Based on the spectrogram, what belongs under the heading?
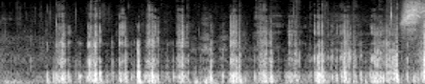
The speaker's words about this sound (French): Eh bien non, c'est une chenille qui grignote une feuille.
